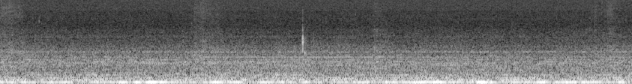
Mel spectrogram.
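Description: Motor oil glugs softly as it pours from a jug into a funnel.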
